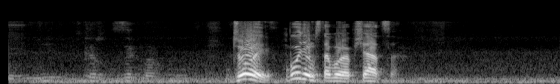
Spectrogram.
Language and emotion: Russian, positive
